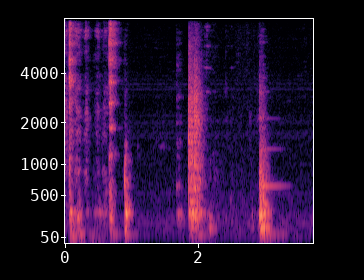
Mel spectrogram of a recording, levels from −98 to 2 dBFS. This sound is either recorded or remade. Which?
recorded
